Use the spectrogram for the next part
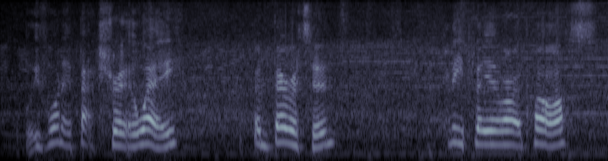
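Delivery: loud, high, rising play-by-play; excited commentary. Real, not acted. Gamer calling his goal like a commentator, excited. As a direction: build to the goal call.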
